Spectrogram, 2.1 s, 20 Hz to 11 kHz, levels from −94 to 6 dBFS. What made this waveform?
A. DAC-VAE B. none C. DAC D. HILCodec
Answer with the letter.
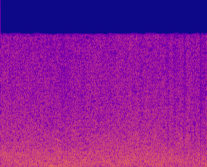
B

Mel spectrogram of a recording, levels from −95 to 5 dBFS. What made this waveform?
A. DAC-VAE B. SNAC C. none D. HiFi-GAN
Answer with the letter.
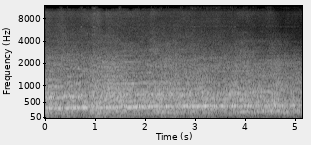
B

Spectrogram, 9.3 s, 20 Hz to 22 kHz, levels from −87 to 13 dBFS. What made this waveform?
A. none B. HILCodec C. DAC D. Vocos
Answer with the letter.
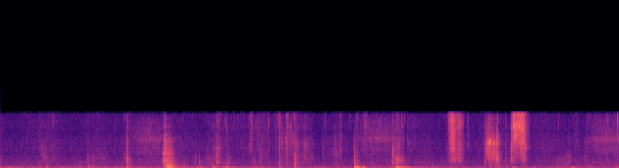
D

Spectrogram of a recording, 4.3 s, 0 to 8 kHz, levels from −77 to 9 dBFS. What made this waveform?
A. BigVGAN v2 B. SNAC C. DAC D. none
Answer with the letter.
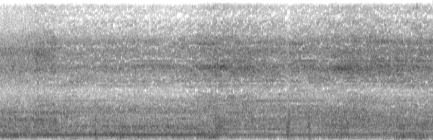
D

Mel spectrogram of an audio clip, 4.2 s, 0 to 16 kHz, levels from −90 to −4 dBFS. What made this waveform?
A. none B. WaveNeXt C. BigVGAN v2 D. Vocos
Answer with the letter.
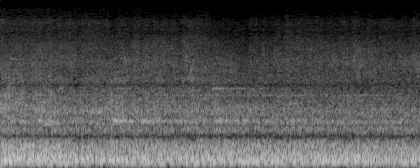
A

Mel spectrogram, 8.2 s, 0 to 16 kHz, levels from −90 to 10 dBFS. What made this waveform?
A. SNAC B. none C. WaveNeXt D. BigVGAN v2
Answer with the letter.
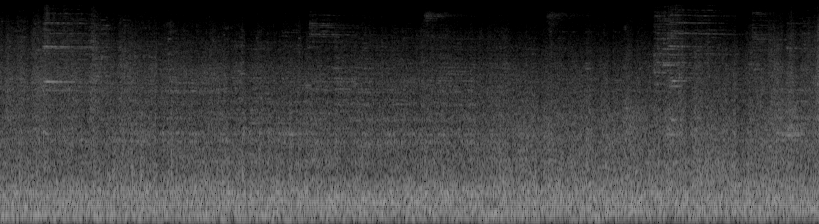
B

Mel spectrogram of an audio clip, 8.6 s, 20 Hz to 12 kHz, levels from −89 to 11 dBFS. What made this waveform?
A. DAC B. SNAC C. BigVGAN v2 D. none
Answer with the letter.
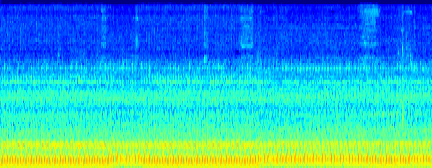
D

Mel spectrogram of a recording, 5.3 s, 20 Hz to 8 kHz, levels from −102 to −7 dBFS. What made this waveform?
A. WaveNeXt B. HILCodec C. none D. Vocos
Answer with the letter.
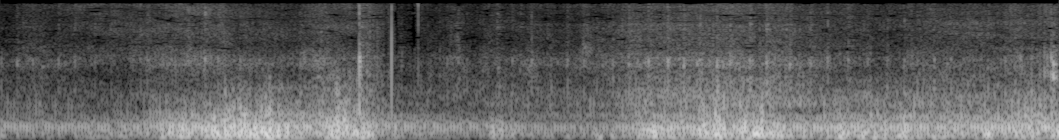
C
